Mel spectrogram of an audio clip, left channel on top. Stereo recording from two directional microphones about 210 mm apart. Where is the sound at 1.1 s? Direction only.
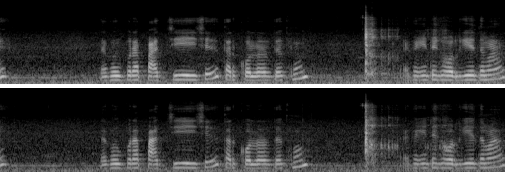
5° right (ahead or behind).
